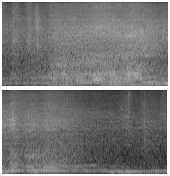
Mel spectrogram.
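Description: A car engine running and revving, growing louder about a second in and dying down over the last few seconds.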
